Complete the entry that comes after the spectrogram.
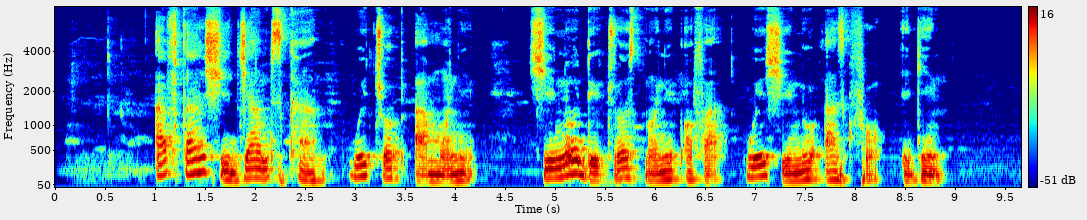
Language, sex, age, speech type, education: Nigerian Pidgin, male, 30-45, spontaneous, secondary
